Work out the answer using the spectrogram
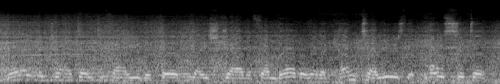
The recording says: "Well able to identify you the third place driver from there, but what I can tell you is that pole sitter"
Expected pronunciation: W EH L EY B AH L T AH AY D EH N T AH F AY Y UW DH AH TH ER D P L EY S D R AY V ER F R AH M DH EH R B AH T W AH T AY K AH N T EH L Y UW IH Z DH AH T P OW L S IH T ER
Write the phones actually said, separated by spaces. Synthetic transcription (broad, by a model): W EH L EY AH T AH AY D EH N T AH F AY Y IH DH AH TH ER D P L EY S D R AY V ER F R AH M DH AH R B AH T W AH T AY K AH N T EH L Y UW IH Z DH AH T P OW L S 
